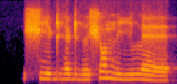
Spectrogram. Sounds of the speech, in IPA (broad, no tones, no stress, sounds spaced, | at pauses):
ʃ i ɖʱ ɛ ɖʱ ɘ ʃ ɔ n i l ɛ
